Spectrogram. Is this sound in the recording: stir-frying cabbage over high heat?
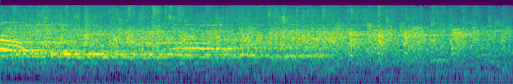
no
